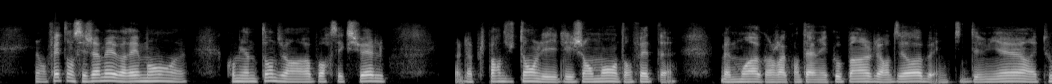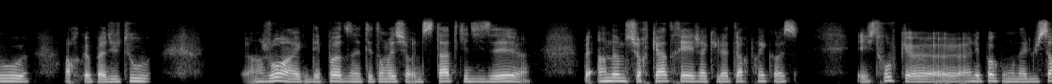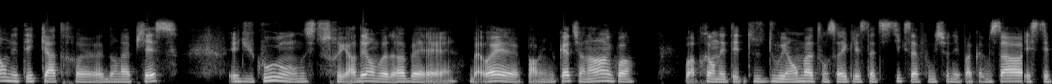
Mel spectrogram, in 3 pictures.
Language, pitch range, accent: French, 125-145 Hz, French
